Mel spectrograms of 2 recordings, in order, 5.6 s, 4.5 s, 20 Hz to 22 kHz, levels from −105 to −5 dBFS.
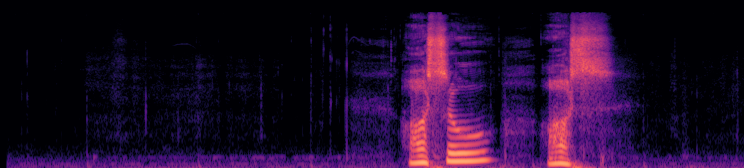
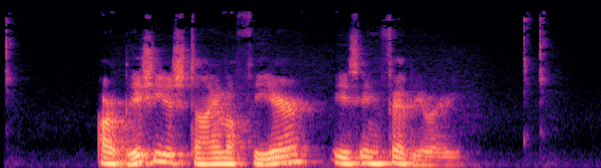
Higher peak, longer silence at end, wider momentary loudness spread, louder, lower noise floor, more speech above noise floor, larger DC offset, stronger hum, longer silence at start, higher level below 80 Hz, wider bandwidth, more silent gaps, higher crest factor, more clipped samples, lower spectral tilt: second, -14 dBFS vs -2 dBFS; about the same, 1 s vs 1.05 s; first, 16 LU vs 9 LU; second, -29 LUFS vs -19 LUFS; second, -73 dBFS vs -79 dBFS; second, 45 dB vs 61 dB; neither; neither; first, 3.05 s vs 0.75 s; about the same, -58 dBFS vs -56 dBFS; first, 16 kHz vs 7.8 kHz; neither; about the same, 20 dB vs 18 dB; neither; second, -4.5 dB/octave vs -8 dB/octave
